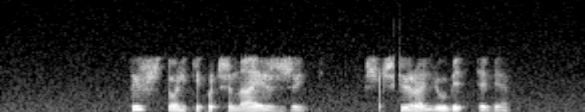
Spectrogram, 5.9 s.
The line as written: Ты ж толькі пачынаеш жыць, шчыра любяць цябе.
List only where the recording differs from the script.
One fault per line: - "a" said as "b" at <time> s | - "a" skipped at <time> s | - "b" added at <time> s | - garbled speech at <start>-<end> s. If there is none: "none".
none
